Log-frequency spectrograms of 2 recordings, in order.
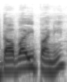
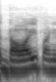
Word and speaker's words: দাবাইপানি: হচ্ছে 1200 টাকা তো এই জায়গাটার নাম কিন্তু একচুয়ালি দাবাই পানি মানে ডি এ বি এ আই কিন্তু বেশিরভাগ মানুষ এটাকে প্রোনাউন্স করে দাওয়াই পানি বলে মানে ডব্লিউ দেয় ডি এ ডব্লিউ এ আই তো তোমাদের দেখাচ্ছি চলো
